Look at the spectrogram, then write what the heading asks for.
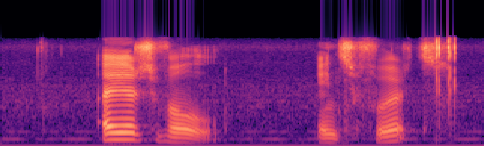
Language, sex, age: Afrikaans, male, 22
